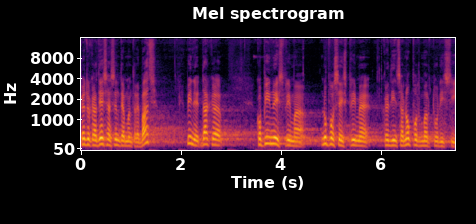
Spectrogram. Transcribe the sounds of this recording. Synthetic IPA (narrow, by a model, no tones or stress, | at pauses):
pent̪ɾukəad̪e̞seasunt̪e̞mɨnt̪ɾebat̪sʲ | bine̞d̪akə | ko̞pijnuekspɾimə̰nupo̞t̪səekspɾime̞kɾe̞d̪int̪sanopo̞t̪mərt̪uɾisi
